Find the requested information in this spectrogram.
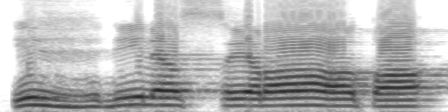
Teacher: மின் அக்ஸல் ஹல்க, தொண்டையின் கடைசி பகுதியிலிருந்து ஹா உண்டாகும்.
